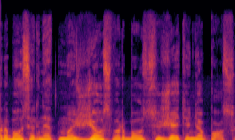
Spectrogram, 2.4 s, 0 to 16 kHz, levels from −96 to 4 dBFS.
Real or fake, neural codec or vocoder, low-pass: real; none; 14.4 kHz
